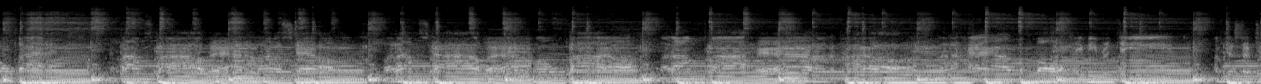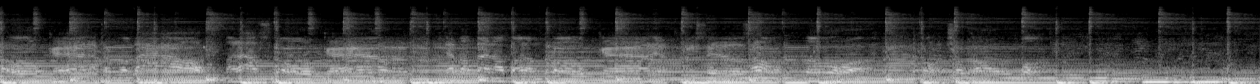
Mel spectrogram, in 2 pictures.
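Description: Live band of electric guitar, upright double bass and drum kit playing a blues-rock song, the electric guitar carrying bending lead lines over a steady drum beat and bass line.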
